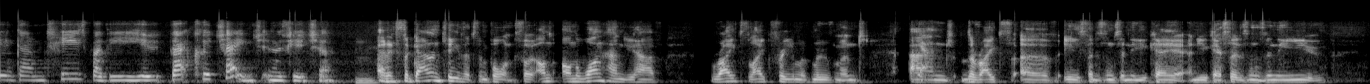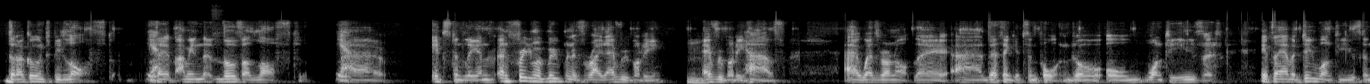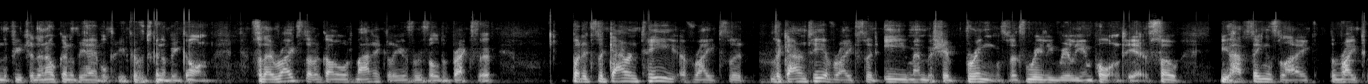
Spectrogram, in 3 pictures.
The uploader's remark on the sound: Sorry for the audio quality in this one, we had to record the skype stream directly.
